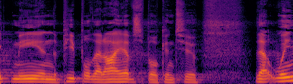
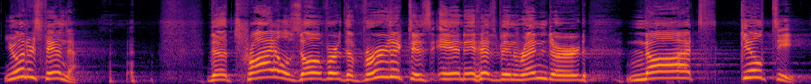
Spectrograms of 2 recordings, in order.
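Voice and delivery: higher, louder, proclaiming the verdict; triumphant preaching; 8 semitones higher, 5 dB louder than usual. Real, not acted. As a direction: ring out the good news.

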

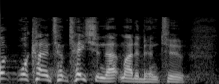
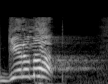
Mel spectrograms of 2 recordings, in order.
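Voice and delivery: high, loud heckle from the pew; imitated shout; 12 semitones higher, 8 dB louder, slower than usual. Elderly woman interrupting the preacher's sermon, imitated shout. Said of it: "and then she shouts".

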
